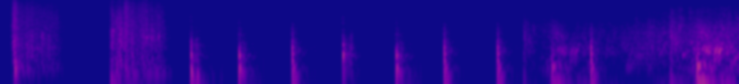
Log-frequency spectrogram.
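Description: Footsteps tap on stone at an even pace.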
